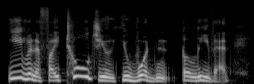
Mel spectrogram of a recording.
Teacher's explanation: So the stressed words are higher in pitch and a little longer and everything else comes together and becomes smaller and softer.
